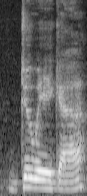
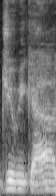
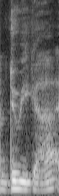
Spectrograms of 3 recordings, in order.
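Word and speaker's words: Duergar: how to pronounce it it's DOA apparently not Dua DOA it's doar I think um yeah but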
